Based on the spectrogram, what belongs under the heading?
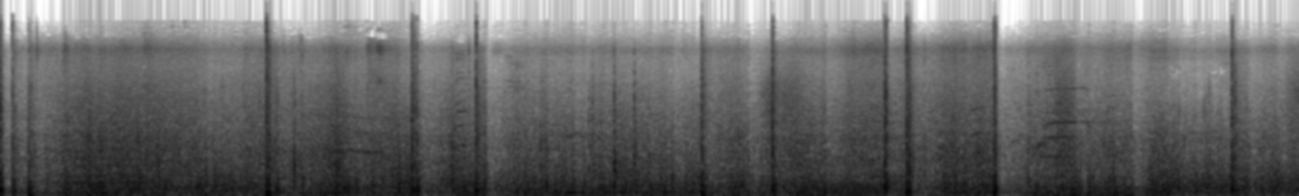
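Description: Aerial fireworks shells bursting: about a dozen sharp bangs at irregular intervals over a steady background rumble.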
